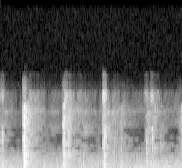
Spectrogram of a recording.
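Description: A deck of playing cards is shuffled three times in quick riffling bursts, each a short crisp rustle spaced about every half second, fairly close and quiet over faint room hiss.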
